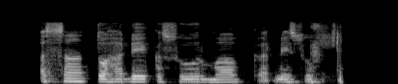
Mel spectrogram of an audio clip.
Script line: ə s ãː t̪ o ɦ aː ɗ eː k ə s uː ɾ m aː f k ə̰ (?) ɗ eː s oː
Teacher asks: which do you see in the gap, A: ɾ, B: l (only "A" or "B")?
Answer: A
